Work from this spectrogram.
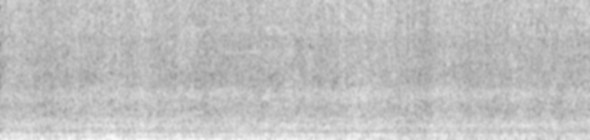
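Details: Bees in a small wildlife garden in Crookes with bird boxes and a pond: a steady, continuous low drone humming without a break, with a faint broad rustle underneath.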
